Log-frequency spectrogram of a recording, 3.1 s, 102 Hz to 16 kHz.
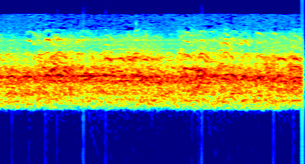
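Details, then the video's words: Airborne flock of more than 200 snow geese circling Limestone Bay at Wheeler National Wildlife Refuge, Alabama; brief burst of loud, densely overlapping honking yelps, continuous and even. "Snow Geese Mega-flock Fly Arounds at Wheeler National Wildlife Refuge - Limestone Bay"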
